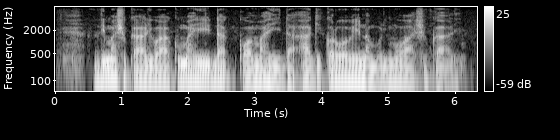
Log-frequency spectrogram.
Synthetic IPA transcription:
ðimaʃukaɾiwakumahidakwamaɦida̰ʔaɡekɔɾwɔβenamoɾimɔwaʃukali

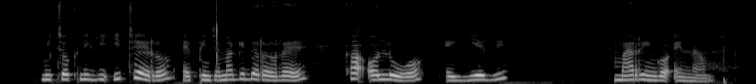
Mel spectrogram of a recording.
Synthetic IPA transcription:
mitokniɡiʔitʰeɾoepiɲd͡ʒemaɡɪdɔɾɔɾɛ | kaʔɔlʊɔ | ejed̪i | maɾɪŋɡɔʔɛnam

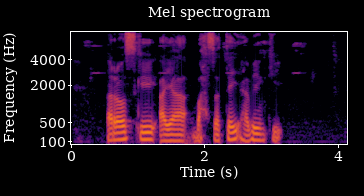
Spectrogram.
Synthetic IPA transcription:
ʔɐɾɔːskʰiːʔɐjaːbɑħsɐt̪ʰɛjɦɐβɛːŋkʰḭː

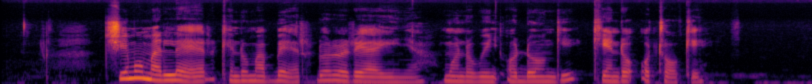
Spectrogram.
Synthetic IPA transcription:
t͡ʃɪmɔmalɛrkʰendomabɛrdwaɾɔɾɛaɪɲamɔndɔwiɲɔdɔŋɡɪkʰendoʔɔtʰɔkɪ

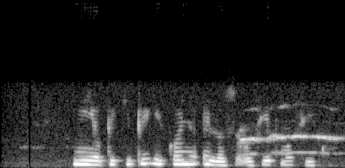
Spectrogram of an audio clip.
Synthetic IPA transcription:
ŋɪjɔpikipiɡikɔɲɔʔɛlɔsɔ̰ʔosit̪̚mɔsiko̥

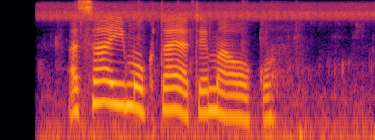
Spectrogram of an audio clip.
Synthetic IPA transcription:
asaimoktajatɛmaɔkɔ

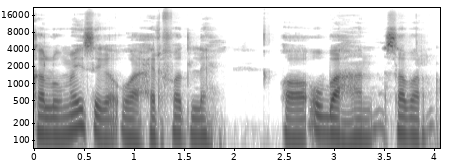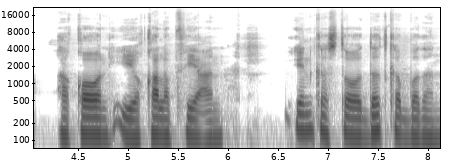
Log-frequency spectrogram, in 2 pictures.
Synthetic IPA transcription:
kʰɐlʊmɛjsɪɣɐ̰wɑːħɪrfɐd̪lɛh | ɔːʔʊbaːɦɐnsɐβɐr | ɑqɔːnijɞqɑlɐbfiːʕɑn | ɪŋkʰɐst̪ʰɔːd̪ɐd̪kʰɐbɐðɐn

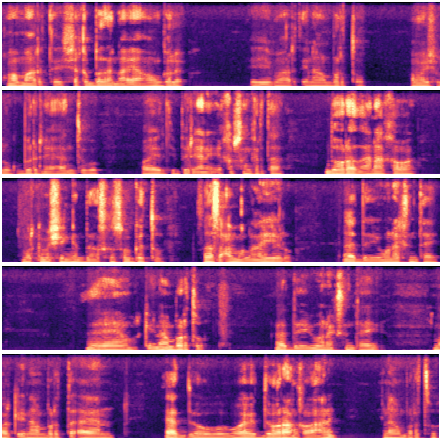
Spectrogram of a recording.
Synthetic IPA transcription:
wɑːmaːɾɐk̚t̪ʰɛjʃɑqɑbɐðɐnɐjaːʔnʊɡɐlɛ | ɛjmaːɾɐkt̪ʰɛɪnaːnbɐrt̪ʰɔ | ɐmɛːʃɐlɐɡʊbɐɾɪnɐjaːnt̪ʰɐɣɔ | waːjɛd̪ibɪɾɪɐnɛ̰ʔḭːqɑb̥sɐŋkʰɐrt̪ʰaː | d̪ɔːɾɐðɐɐnaːqɑβaː | mɐrkʰɐmɐʃiːŋkʰɐnd̪ɐɪskʰɐsɔːɡɐt̪ʰɔ | saːsʕɑmɐlaːjɛːlɔ | ʔaːd̪ɐjɛwɐnaːɡsɐnt̪ʰɐhɛj | ɛːmɐrkʰɐɪnaːnbɐrt̪ʰɔ | ʔaːd̪ɛjɛʊwɐnaːɡsɐnt̪ʰɐɦɛj | mɐrkʰɐɪnaːnbɐrt̪ʰɔ̰ʔaːn | aːd̪ɔwaːjd̪ɔːɾaːŋqɑβaʔɐnɪ | ɪnaːbɐrt̪ʰɔ

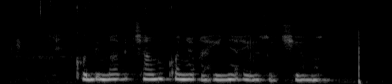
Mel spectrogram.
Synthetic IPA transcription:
kʰod̪imaɡt͡ʃamkʰɔɲɔʔaɦiɲaʔelɔsot͡ʃiɛmɔ

